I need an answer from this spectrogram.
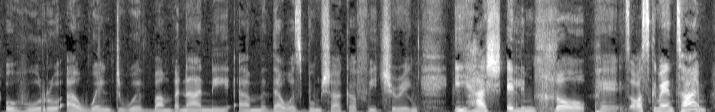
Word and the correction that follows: Ihashi Elimhlophe: 089, what did I say it right? – Ihash. Ihashi Elimhlophe.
